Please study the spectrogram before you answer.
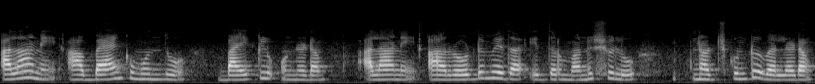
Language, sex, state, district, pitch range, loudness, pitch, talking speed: Telugu, female, Andhra Pradesh, Anantapur, 220-255 Hz, -19 LUFS, 230 Hz, 110 wpm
